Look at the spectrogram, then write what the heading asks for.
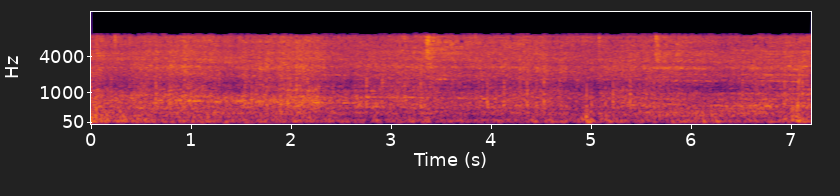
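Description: EMU local train running past: a steady rumble of the coaches with the clickety-clack of wheels over rail joints, and a couple of sharper knocks about five seconds in and near the end.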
